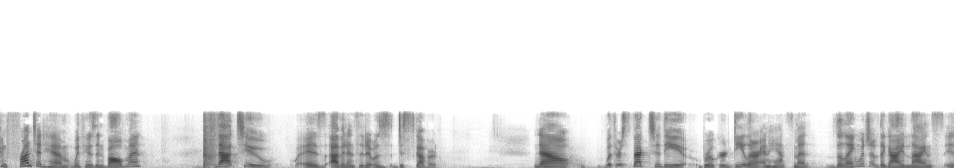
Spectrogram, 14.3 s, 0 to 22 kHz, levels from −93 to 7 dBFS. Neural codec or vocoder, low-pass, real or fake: codec, 16 kHz, 1 kbps, X-Codec, WavLM features, trained on Multilingual LibriSpeech; 7.2 kHz; fake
